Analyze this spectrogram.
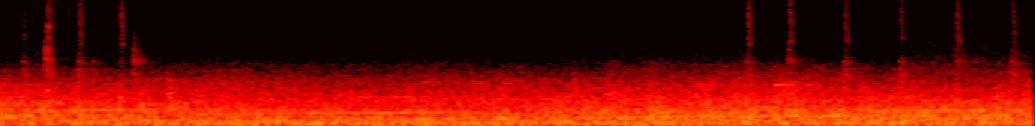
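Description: Quick footsteps tap on a metal floor.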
